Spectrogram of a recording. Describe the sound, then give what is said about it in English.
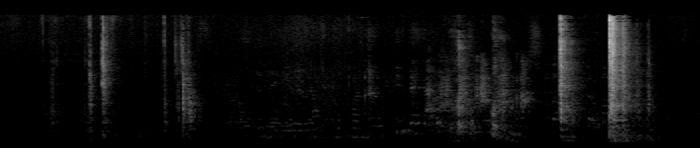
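A light switch clicks in a grimy, half-used room with greasy wallpaper and dirty bulbs. A sharp, bright click stands out near the end among softer knocks and rustles. “The room is roused by the click of a switch.”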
